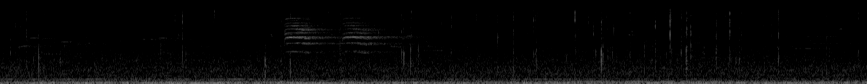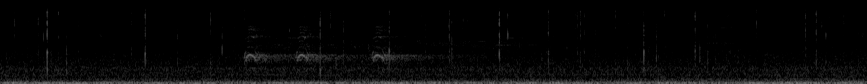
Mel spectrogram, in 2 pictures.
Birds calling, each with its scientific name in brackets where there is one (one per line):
Blue Jay (Cyanocitta cristata)
American Crow (Corvus brachyrhynchos)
